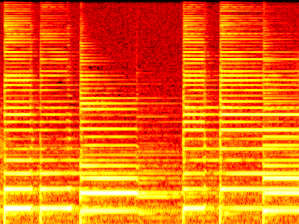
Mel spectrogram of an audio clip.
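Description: Acoustic guitar fingerpicked one note at a time: about six separate plucked notes, each ringing on until the next, with one drop to a lower note about halfway through.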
